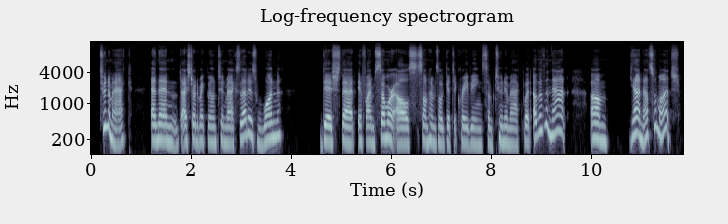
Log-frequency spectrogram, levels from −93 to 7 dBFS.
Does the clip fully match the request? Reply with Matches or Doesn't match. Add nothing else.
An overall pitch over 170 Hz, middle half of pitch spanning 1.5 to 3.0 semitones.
Doesn't match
